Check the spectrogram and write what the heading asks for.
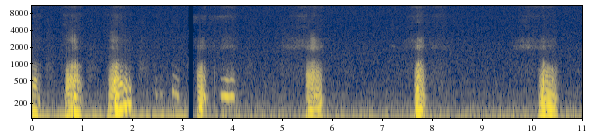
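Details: Snoring from Big Guy, a Maltese dog, in deep sleep; snoring.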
